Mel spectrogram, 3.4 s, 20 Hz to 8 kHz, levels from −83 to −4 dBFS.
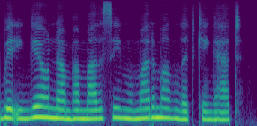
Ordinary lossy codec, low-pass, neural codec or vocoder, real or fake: none; none; codec, 16 kHz, 0.2 kbps, FocalCodec; fake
